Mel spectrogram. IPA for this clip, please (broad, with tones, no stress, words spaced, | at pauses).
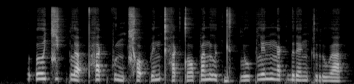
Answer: ʔɤː˥˩t͡ɕe˥˩k̚ pla˨˩ʔpʰa˦˥k̚fɯ˩˦ŋ t͡ɕʰɔ˨˩ʔpe˥˩nkʰa˨˩k̚tɔː˧ pa˥˩nlɯ˨˩k̚di˨˩t̚pluː˧ ple˥˩nŋa˥˩k̚rɛː˧ŋ kru˧a̯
